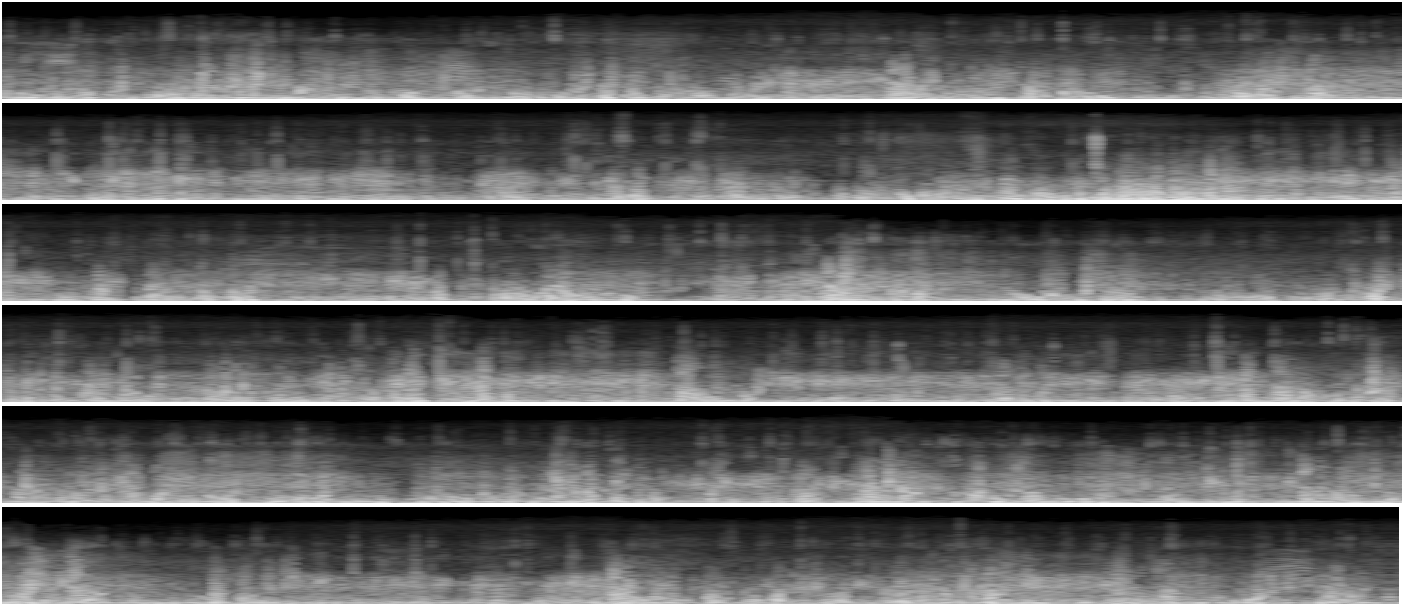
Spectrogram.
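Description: Strong gusty wind buffeting an action camera's microphone: a loud low rumble that rises and falls with the gusts, strongest about nine to ten seconds in.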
